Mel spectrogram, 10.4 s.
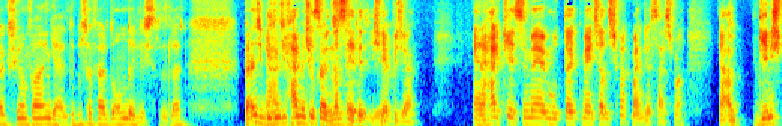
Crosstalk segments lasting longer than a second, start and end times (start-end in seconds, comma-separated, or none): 3.5-5.3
